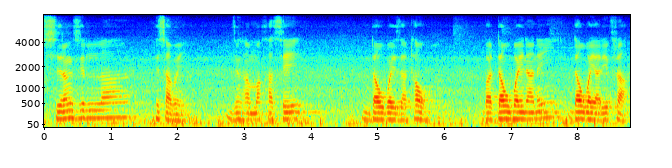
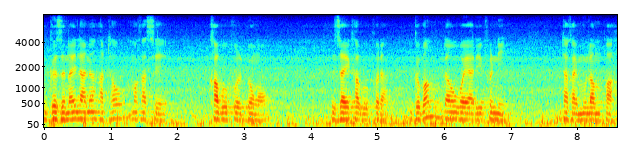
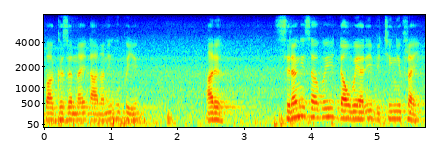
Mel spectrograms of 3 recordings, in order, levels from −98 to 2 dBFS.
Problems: none marked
